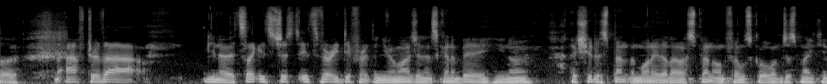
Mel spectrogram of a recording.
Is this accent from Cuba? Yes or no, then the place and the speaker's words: no; England, United Kingdom; moved away as an adult; now in Los Angeles, United States; So I'm from England originally. Came out to film school early 2000, mid-2000.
